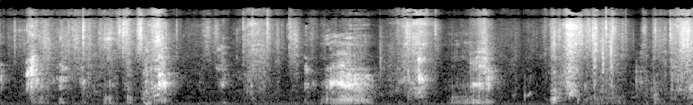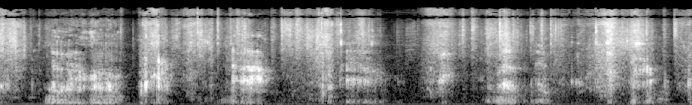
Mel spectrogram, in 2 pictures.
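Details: Zeus, a ten-year-old French bulldog, playing with his owner like a puppy before his energy quickly runs out; rough, breathy growls and snorting grunts come in dense bursts every second or two, with short pauses between.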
